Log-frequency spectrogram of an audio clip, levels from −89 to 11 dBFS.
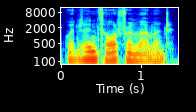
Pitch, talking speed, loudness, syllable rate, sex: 105 Hz, 205 wpm, -15 LUFS, 6.0 syllables/s, male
